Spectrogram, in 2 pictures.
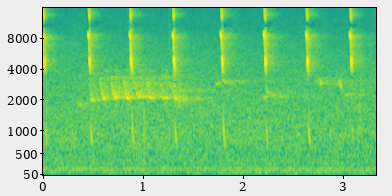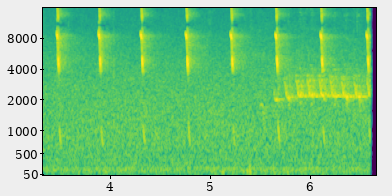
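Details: At Durand Eastman Park, in a sassafras grove near a playground, a chipmunk on a tree stops eating and sounds steady sharp, high chips about twice a second, a defensive call made while staying still; a robin's whinny alarm call sounds in the background.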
